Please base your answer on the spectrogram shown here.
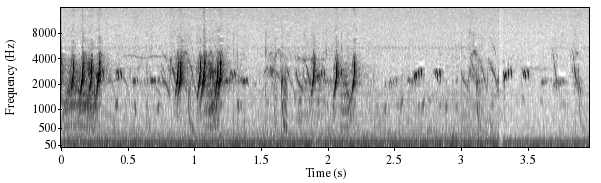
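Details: Several quails give quick high chirps and short squawky notes, dense at first and then thinning to scattered single calls, with a constant low hum behind.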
